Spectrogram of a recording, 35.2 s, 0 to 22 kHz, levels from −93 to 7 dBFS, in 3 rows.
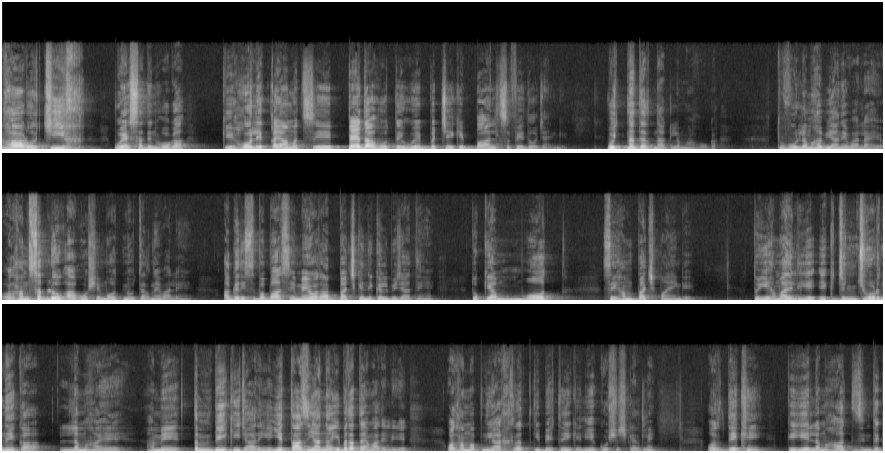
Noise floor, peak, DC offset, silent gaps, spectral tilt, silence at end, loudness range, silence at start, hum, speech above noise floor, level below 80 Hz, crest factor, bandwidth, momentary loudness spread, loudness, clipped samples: -61 dBFS; -2 dBFS; under 0.1%; none; -4.5 dB/octave; 0 s; 8 LU; 0 s; none; 39 dB; -58 dBFS; 22 dB; 16 kHz; 18 LU; -22 LUFS; under 0.1%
